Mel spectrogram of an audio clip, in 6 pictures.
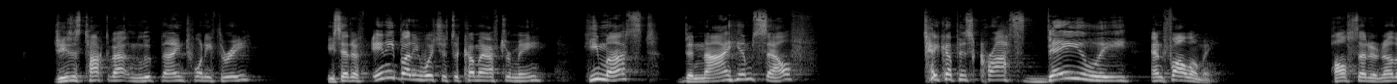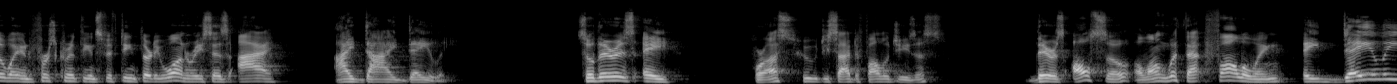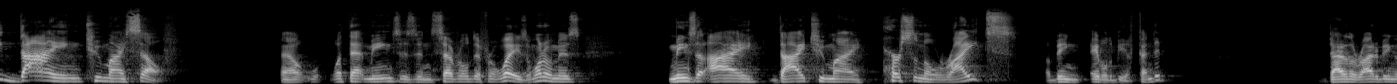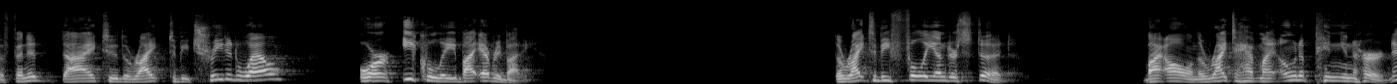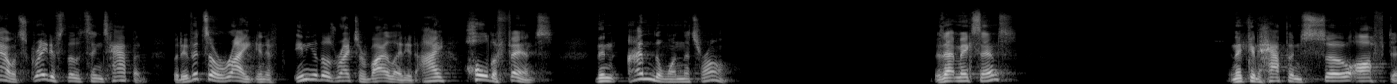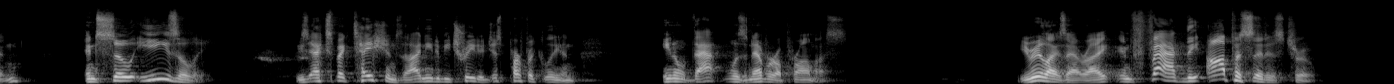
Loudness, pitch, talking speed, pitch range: -23 LUFS, 155 Hz, 145 wpm, 130-180 Hz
